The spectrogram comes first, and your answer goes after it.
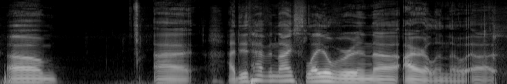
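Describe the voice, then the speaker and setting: Halting man in comedy banter. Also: lowish voice, lively intonation, smooth, no room sound. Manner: halting, full of fillers and chuckles. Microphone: handheld microphone with switch.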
